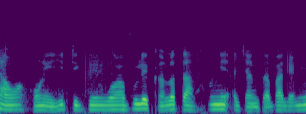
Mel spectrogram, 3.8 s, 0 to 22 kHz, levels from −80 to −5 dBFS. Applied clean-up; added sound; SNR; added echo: neural mask model DeepFilterNet 3.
